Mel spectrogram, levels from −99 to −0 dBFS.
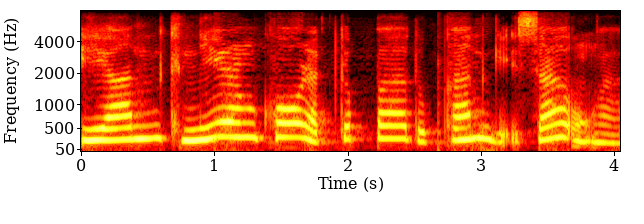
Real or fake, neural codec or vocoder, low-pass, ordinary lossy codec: fake; codec, 44.1 kHz, 7.8 kbps, DAC; 7.2 kHz; Opus, 16 kbps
